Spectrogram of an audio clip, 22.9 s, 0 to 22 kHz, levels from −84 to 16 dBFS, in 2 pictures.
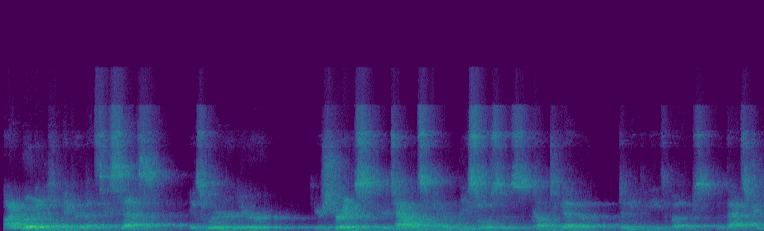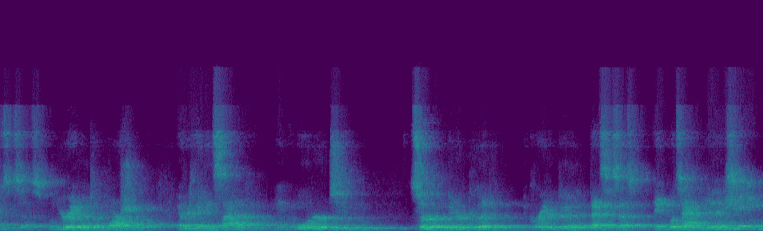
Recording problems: room echo; strong; dies away in 2.2 s
off-mic speech; far
thin; somewhat; fading below 450 Hz
garbled, watery; slightly; nothing above 16 kHz

